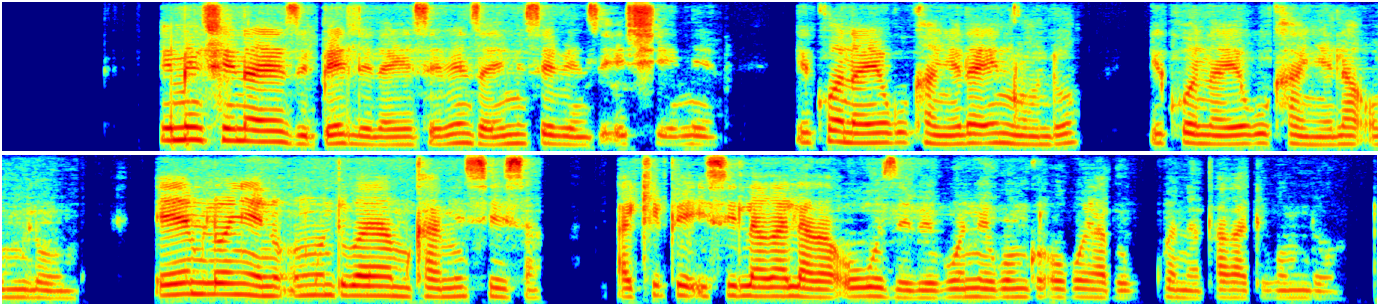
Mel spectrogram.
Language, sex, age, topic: North Ndebele, male, 36-49, health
